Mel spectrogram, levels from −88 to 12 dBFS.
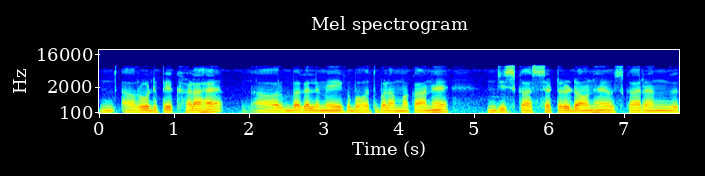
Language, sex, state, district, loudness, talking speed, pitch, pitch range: Hindi, male, Odisha, Malkangiri, -17 LUFS, 145 wpm, 115 Hz, 115-120 Hz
